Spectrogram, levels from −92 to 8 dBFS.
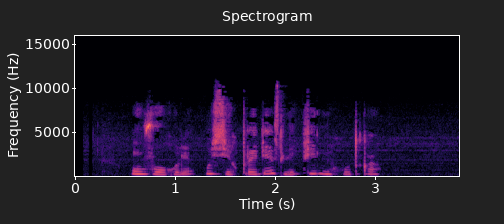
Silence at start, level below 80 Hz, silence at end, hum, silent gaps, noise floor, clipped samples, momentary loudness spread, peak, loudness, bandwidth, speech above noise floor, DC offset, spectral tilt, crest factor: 0.55 s; under -90 dBFS; 0.8 s; none; none; -67 dBFS; under 0.1%; 16 LU; -10 dBFS; -32 LUFS; 10.5 kHz; 32 dB; under 0.1%; 1 dB/octave; 26 dB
